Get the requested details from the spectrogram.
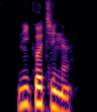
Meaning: nicotine (alkaloid)
- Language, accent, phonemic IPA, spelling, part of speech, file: French, France, /ni.kɔ.tin/, nicotine, noun, LL-Q150 (fra)-nicotine.wav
